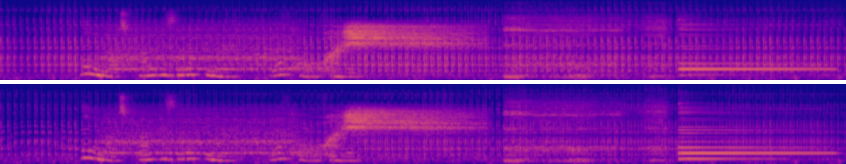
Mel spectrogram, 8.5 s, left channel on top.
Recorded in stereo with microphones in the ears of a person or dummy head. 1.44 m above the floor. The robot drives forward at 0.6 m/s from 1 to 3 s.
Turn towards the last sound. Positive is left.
turn(degrees=-50)  # may be behind; listen again after turning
